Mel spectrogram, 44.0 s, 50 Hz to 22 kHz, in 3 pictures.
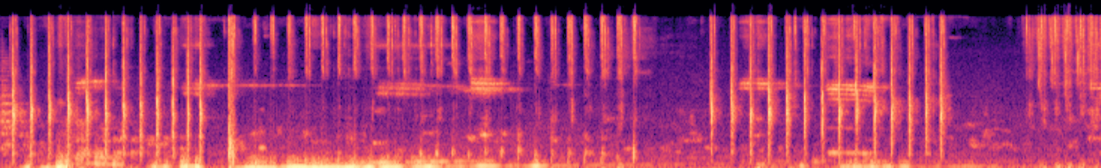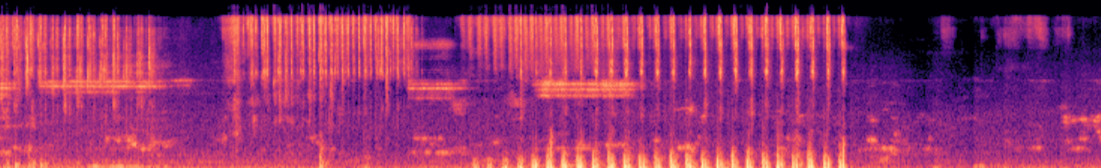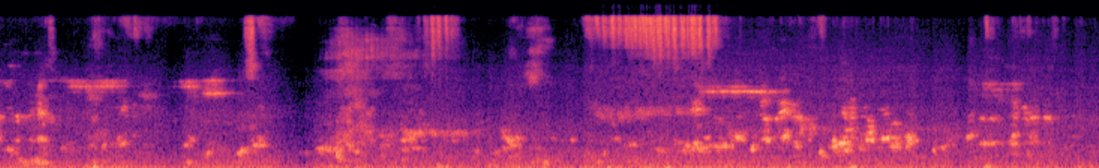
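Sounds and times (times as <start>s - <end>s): hands tapping and chopping on head: 0.1s - 8.5s, 9.5s - 12.7s, 21.0s - 26.0s.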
